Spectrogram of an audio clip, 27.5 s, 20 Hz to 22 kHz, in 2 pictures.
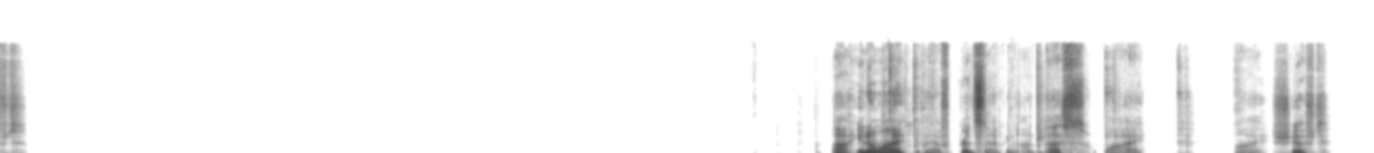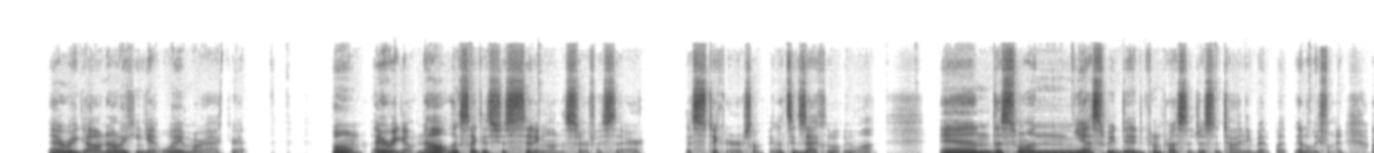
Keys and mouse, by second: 9.2 shift+Tab, 10.4 s, 27.0 middle click.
